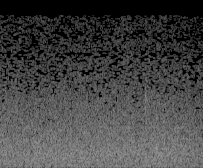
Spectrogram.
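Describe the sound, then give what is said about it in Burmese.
Steady rain falls as a dense, unbroken hiss of countless drops, even in loudness from start to end, with no voices or other sounds. “မိုးသေးသေးထန်ထန်ရွာတာကိုဇာဇာလို့ပြောပါတယ”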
